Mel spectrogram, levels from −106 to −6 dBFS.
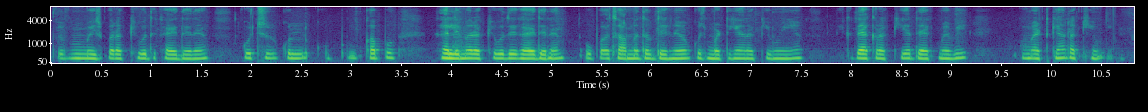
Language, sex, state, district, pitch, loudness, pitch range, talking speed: Hindi, female, Bihar, Kishanganj, 190 Hz, -31 LUFS, 180-195 Hz, 220 wpm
